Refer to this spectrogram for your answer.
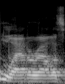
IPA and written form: ˌlætəˈræləs (Lateralus)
